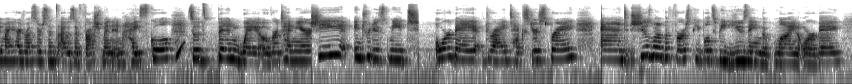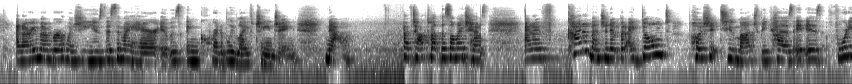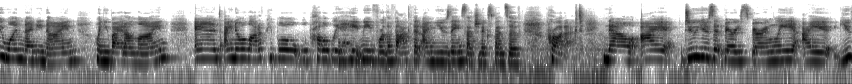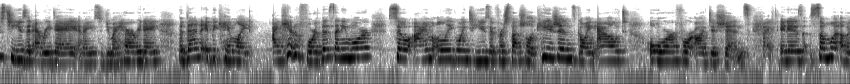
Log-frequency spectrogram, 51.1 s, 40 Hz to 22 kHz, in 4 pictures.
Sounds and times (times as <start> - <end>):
Speech: 0.0 - 18.1, 18.8 - 51.1.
